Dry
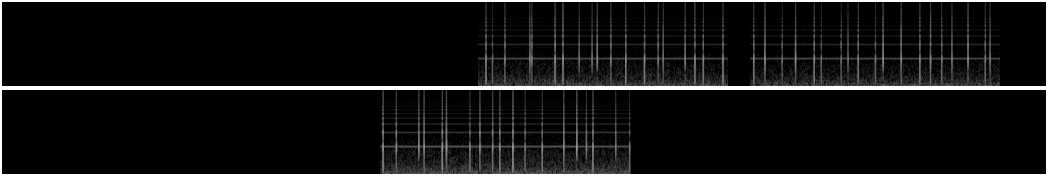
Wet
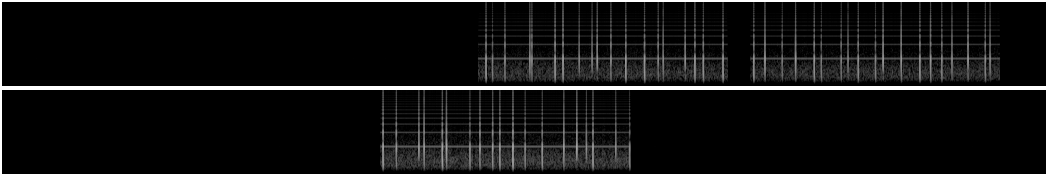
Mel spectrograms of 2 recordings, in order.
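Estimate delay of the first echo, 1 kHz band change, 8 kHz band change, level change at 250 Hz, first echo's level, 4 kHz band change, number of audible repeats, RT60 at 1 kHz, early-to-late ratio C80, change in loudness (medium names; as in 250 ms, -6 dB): no echo, +5.5 dB, +3.0 dB, -3.5 dB, no echo, +3.0 dB, no echo, no reverb, no reverb, +4.0 dB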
